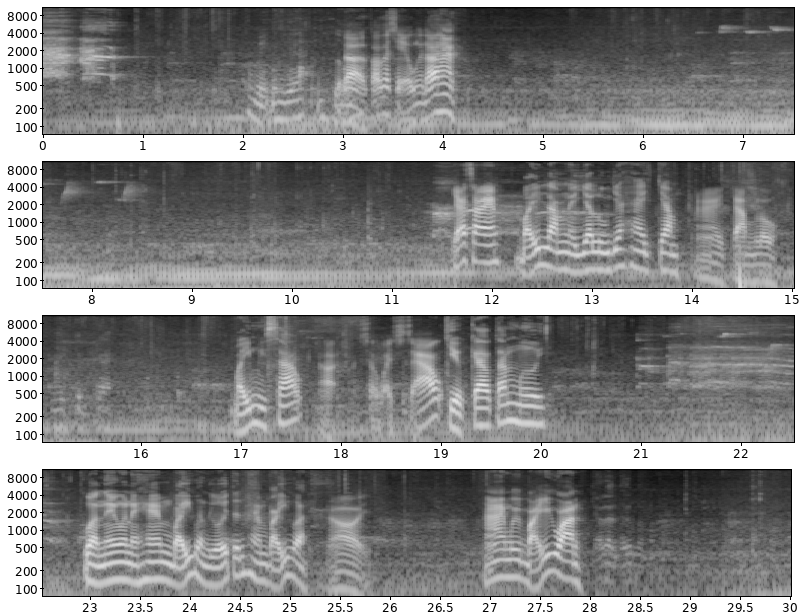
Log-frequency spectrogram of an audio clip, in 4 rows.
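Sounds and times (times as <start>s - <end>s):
rooster crowing: 0.0s - 1.2s, 11.2s - 13.5s, 20.8s - 23.0s
high thin bird chirps: 6.2s - 8.9s.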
